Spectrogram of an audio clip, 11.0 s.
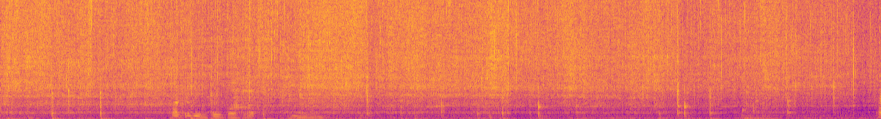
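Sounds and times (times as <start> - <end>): beans and onions sizzling in oil: 0.0 - 11.0
wooden spoon knocking pan: 8.2 - 10.0.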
